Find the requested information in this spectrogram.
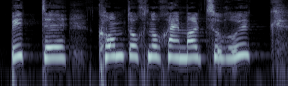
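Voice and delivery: high, loud call after someone leaving. Acted. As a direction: call him back across the field. Maria calls the shepherd back again.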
